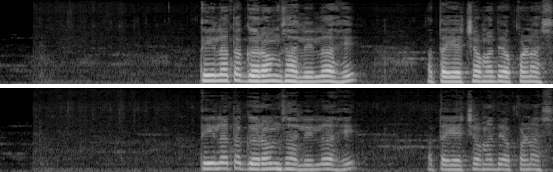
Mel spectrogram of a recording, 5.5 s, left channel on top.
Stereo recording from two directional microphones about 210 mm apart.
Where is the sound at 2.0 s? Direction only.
35° left (ahead or behind).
